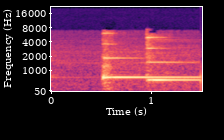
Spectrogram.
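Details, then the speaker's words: Doorbell chime tested after diagnosing a non-working doorbell (red and white wires checked); clean two-tone ding-dong sustaining and fading evenly, power now coming through and the chime working properly. "Works perfect. So the power is coming through."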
